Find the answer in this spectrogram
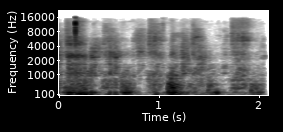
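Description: Pen writing on notebook paper: a run of faint, short scratching strokes, the first one a little louder.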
